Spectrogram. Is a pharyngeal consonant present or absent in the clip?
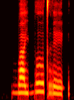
absent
